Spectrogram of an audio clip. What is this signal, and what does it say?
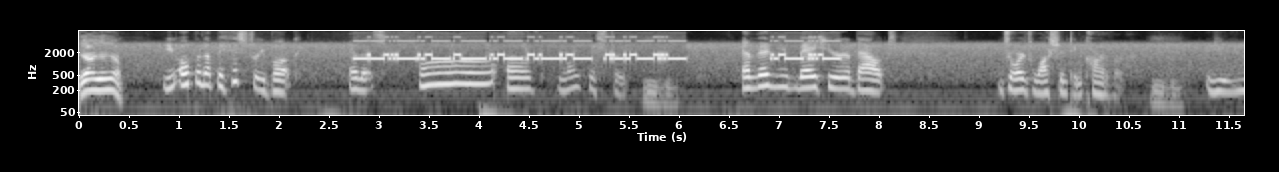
TTY/TDD text telephone tones (45.45 baud Baudot), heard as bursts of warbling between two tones, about 400 Hz shift, 1600 Hz centre, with speech in English. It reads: RAMANAGARAS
